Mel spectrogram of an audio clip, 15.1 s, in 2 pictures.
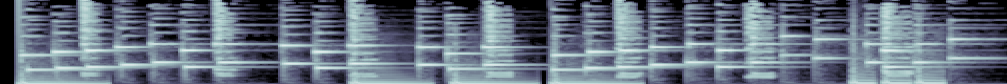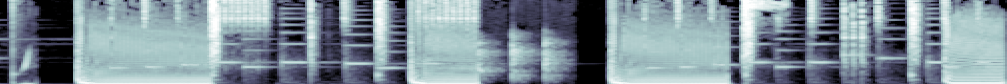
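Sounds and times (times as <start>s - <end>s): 
Halloween bass music: 0.2s - 0.9s, 2.6s - 4.9s, 6.4s - 7.1s, 8.2s - 9.2s, 12.2s - 13.1s, 14.6s - 15.0s.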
